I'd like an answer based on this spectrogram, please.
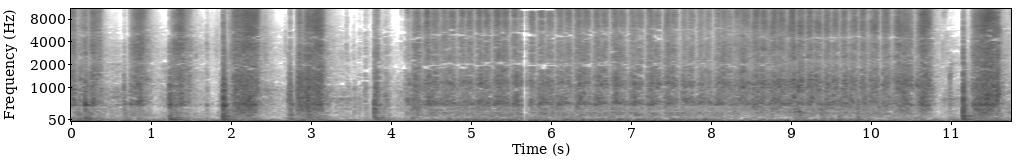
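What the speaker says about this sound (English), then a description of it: "so now the sanding part is done" Hand sanding across the front face of a wooden door, steady abrasive rubbing strokes in a quick back-and-forth rhythm, close and fairly loud, with brief pauses between passes.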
